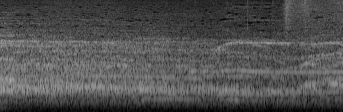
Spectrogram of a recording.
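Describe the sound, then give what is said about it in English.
A large crowd cheers and roars steadily, with scattered whoops and high shouts rising above a dense wall of voices, loud and sustained throughout. The crowd is at the Musical Freedom Stage of Tomorrowland in Belgium, cheering for a DJ. “Let's everybody make some noise one time for the legendary ….”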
